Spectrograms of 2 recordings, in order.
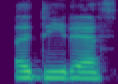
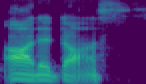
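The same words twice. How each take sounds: First: The name is said the American way. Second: The name is said the German way. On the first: "I'm in the U S, so I usually say Adidas" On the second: "my colleagues in Germany, they say Adidas"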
